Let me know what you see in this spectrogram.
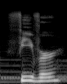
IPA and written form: ˈfiː.vɚ (Fever)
